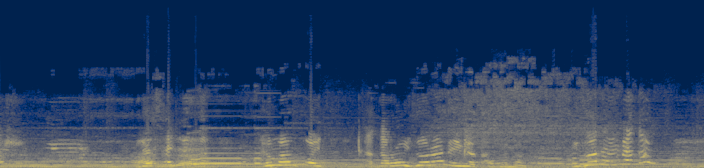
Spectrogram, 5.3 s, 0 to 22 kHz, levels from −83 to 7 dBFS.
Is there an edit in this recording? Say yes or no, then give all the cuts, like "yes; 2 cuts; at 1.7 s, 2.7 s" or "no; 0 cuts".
no; 0 cuts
